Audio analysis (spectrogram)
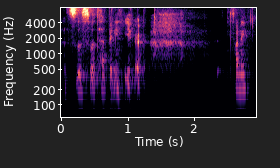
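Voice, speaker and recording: A woman from Finland with a Finnish accent, giving a rambling, musing tarot reading in English that often drops to a soft whisper. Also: normal speed, a little hiss or hum. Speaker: tarot reader. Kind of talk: live pick-a-pile tarot reading chat.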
